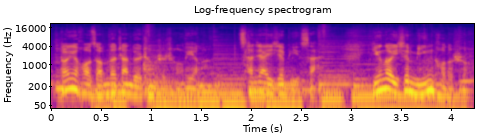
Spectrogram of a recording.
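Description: A man's voice: mid-range voice, sing-song, very fast, natural voice. Actor as easygoing, teasing gamer guy, swooping intonation. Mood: relaxed, matter-of-fact. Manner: nonchalant, teasing, smoothly persuasive. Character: easygoing, shrewd, laid-back male gamer recruiting helpers for his guild. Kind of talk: audio drama acting. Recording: studio drama with loud background music.

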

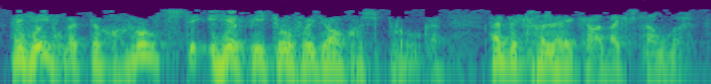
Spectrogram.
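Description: On a thin, phone-like old radio recording, a suspicious monarch in a historical drama. His very rough, husky voice swings widely between muttering and shrill orders, imperious and pleading by turns. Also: big pitch swings, quick pace, exaggerated voice. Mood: suspicious, testing. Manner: erratic, swinging from muttered questions to shrill commands. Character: volatile, suspicious Russian emperor, imperious yet pleading. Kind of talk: period radio play acting.

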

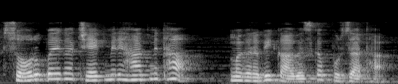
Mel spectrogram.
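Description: A woman reading a short story aloud in an expressive, scripted narration style. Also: mid-range voice. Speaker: audiobook narrator. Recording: muffled, roomy recording with music behind. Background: music.

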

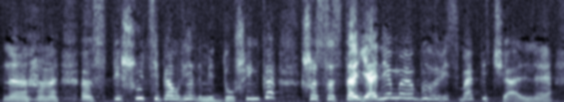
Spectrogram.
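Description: An actress playing a vain, bossy, middle-aged mayor's wife, grand and flustered, in 1940s theatrical comedy style. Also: female voice, fairly high pitch, sing-song, normal speed. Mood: puzzled, reading aloud. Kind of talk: 1940s theatrical stage comedy acting for radio.

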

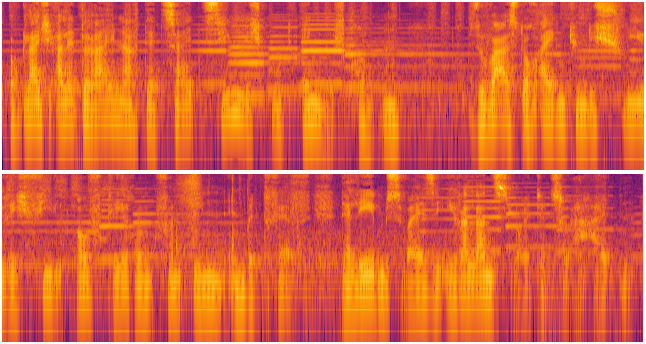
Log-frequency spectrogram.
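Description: A man giving measured, formal narration of a journal in a literary radio play. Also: medium pitch, over music. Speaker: narrator reading an explorer's journal.

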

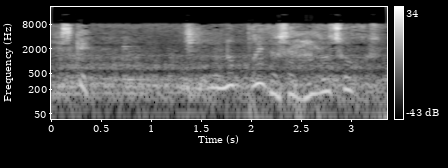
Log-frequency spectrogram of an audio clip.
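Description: A woman's voice: lowish voice, very animated, takes it slowly, heavy background noise. A woman playing a small, nervous, respectful boy sidekick in an old radio serial.

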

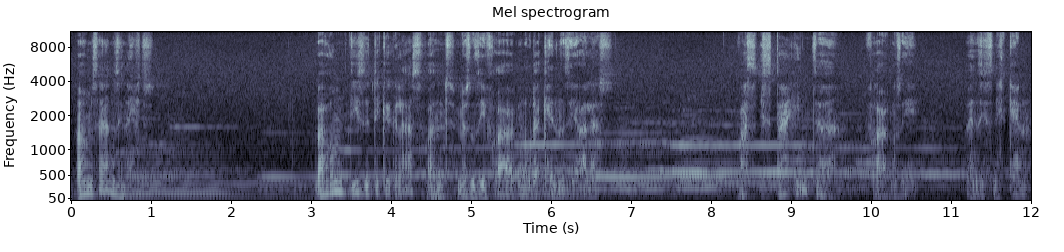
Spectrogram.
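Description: An actor playing a mysterious, insistent man in hiding who conjures visions in halting, suggestive phrases in a radio play. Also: mid-range voice, wildly swooping pitch, vocal fry, over loud music, heavily acted. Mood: hushed, eerie. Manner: halting, suggestive phrases, sometimes dropping to whispers.

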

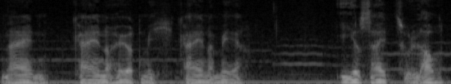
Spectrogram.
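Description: Very deep, mournful old God. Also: male voice, little pitch movement, drawn-out words, background noise, exaggerated voice. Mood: helpless lament. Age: older. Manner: plaintive, lamenting. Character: sorrowful, helpless, tender old man who is God. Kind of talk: 1940s German radio drama acting. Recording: 1940s radio recording with music behind.

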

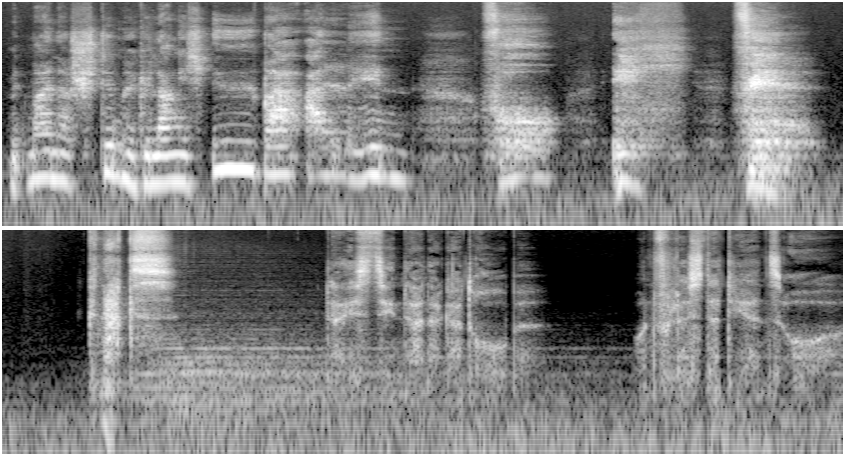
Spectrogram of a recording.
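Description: An actor playing a menacing, lovesick masked madman in a radio drama, theatrical and swinging from whispers to high calls. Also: slow pace, long pauses, a bit bright. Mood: playful, eerie. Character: deranged masked phantom, theatrical, menacing, lovesick male ventriloquist.

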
